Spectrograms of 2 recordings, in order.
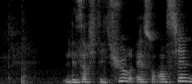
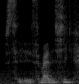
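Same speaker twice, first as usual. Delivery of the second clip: whisper; 13 dB quieter than usual. Real, not acted. Whispered awe at a view.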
